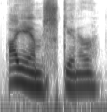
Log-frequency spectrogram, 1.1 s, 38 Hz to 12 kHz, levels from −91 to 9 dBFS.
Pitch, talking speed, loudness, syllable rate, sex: 145 Hz, 165 wpm, -15 LUFS, 4.4 syllables/s, male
